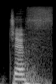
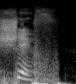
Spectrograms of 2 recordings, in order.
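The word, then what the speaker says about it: chef: ஸோ இது வந்து நம்ம நிறைய பேர் வந்து சே சவுண்டில் படிப்போம், செஃப் அப்படின்னு சொல்லி படிப்போம். ஸோ இங்கே வந்து இச்சு சவுண்டுன்றதை விட ஷெஃப், ஷெஃப், அந்த இஷ் கரெக்டான உச்சரிப்பு நீங்கள் கூகுளில் போட்டு பார்த்தீங்கனாலும் சரி, இல்லை வந்து அதோட ப்ரொனன்சியேஷன் பார்க்கும்போது ஷெஃப், ஷே இஷ் சவுண்டு தான் வரும்.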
